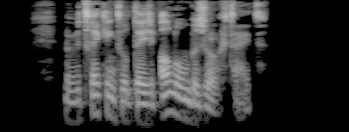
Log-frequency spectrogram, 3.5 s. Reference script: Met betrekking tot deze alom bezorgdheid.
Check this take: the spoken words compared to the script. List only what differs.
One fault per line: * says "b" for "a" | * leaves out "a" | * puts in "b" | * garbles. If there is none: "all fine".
all fine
